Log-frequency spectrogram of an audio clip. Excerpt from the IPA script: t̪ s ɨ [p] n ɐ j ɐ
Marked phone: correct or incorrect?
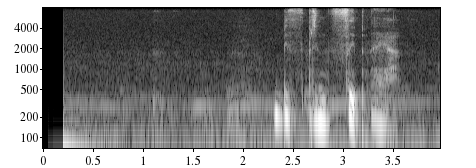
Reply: correct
